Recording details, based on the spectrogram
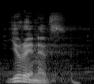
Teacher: the astronomical community eventually settled on the name Uranus, with the stress on the first syllable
